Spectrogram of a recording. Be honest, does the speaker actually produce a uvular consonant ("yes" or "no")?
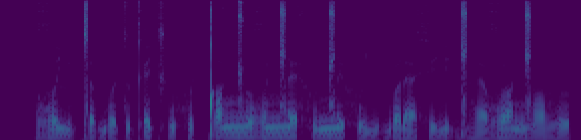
yes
